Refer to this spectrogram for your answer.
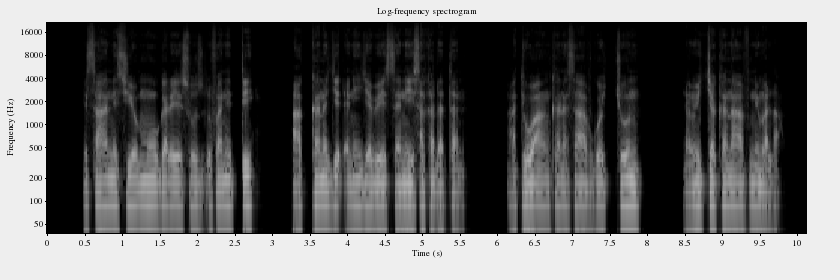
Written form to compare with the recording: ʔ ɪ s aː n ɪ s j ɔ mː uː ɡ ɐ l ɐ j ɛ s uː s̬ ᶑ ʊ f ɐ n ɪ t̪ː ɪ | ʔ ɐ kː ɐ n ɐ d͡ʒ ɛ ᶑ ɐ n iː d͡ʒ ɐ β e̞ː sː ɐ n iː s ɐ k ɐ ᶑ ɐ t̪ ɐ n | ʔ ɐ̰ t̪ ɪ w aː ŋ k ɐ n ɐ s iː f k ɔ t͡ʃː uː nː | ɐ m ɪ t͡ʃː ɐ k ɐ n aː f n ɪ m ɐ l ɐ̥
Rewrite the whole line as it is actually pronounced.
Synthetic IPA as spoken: ʔ ɪ s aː n ɪ s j ɔ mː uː ɡ ɐ ɾ ɐ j ɛ s uː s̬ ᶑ ʊ f ɐ n ɪ t̪ː ɪ | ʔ ɐ kː ɐ n ɐ d͡ʒ ɛ ᶑ ɐ n iː d͡ʒ ɐ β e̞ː sː ɐ n iː s ɐ k ɐ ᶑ ɐ t̪ ɐ n | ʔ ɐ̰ t̪ ɪ w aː ŋ k ɐ n ɐ s aː f ɡ ɔ t͡ʃː uː nː | ɐ m ɪ t͡ʃː ɐ k ɐ n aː f n ɪ m ɐ l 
